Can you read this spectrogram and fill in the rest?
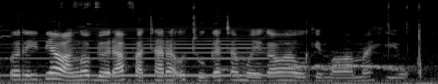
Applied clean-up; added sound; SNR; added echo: none; Wind instrument, woodwind instrument + Bird; 8 dB; none.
